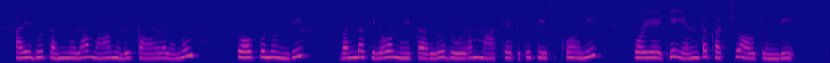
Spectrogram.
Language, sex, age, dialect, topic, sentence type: Telugu, female, 18-24, Southern, agriculture, question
